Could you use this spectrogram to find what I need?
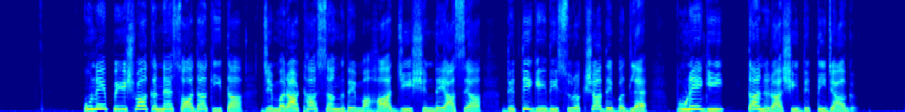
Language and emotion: Dogri, neutral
